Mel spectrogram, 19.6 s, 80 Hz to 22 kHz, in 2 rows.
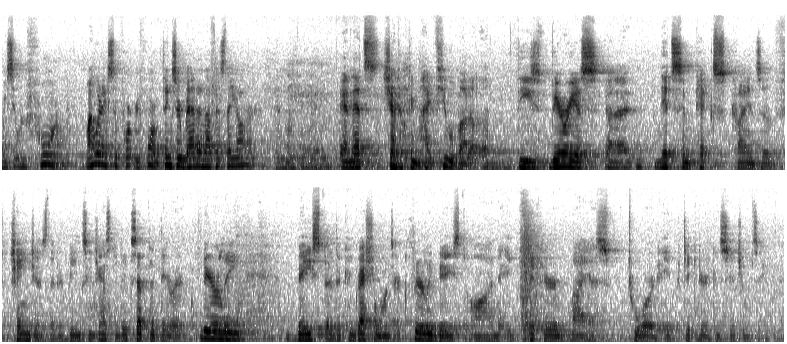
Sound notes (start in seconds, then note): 3.4 audience laughing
